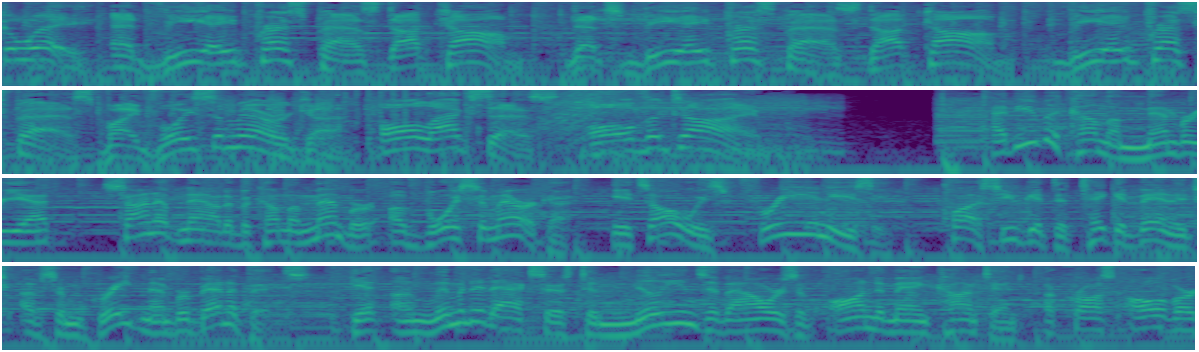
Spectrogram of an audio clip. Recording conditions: busy venue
